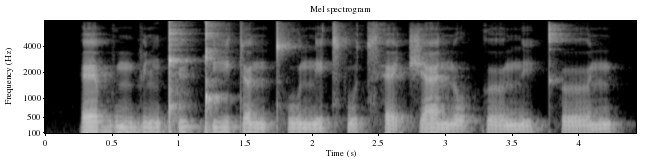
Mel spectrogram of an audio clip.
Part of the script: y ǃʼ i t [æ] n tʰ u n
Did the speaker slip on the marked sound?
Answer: yes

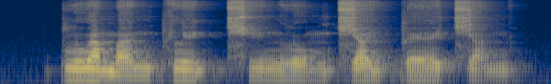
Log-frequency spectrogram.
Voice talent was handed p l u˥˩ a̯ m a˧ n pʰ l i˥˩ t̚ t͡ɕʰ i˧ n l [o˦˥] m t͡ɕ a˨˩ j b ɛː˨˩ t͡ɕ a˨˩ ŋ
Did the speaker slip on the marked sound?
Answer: yes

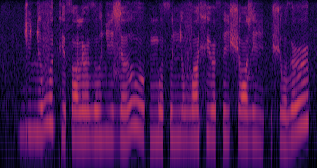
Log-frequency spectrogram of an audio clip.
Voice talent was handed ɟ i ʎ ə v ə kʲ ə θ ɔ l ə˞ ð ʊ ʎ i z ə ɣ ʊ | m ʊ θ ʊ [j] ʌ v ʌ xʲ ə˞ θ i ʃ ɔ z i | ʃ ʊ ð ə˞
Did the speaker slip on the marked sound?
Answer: yes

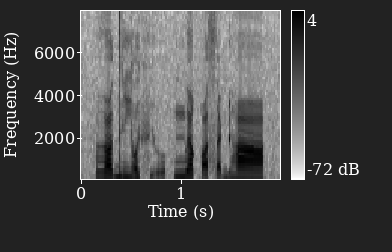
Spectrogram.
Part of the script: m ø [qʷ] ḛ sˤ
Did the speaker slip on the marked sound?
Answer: no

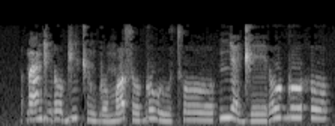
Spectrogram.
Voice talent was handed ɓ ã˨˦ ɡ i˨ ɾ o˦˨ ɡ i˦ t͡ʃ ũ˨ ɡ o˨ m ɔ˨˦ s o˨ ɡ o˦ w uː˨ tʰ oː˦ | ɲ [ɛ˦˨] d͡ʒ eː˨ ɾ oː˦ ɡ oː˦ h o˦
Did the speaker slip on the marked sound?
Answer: no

